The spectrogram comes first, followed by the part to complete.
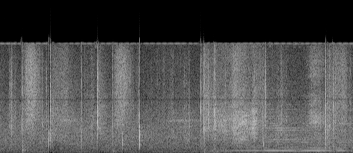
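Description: Playing cards being slapped and slid across a wooden tabletop during a fast card-passing game, giving a string of sharp clicks and taps. About two and a half seconds in, a steady held musical tone comes in.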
